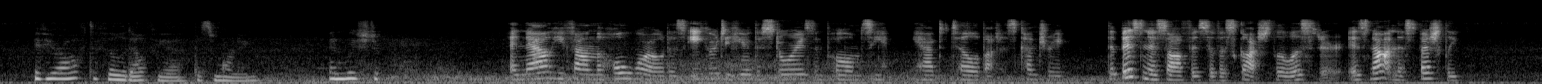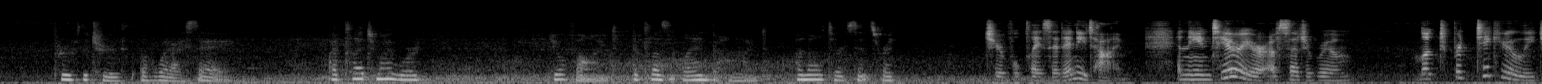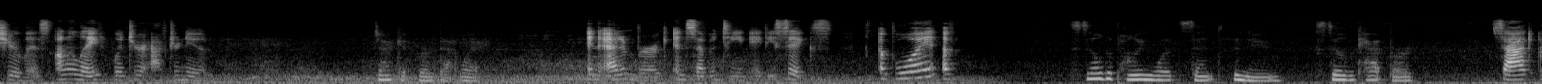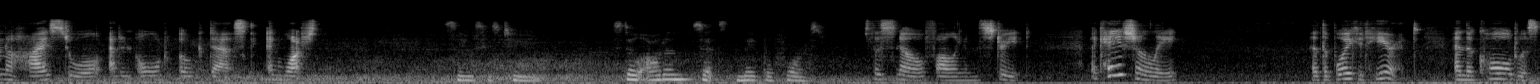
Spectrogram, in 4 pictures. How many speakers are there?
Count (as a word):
two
